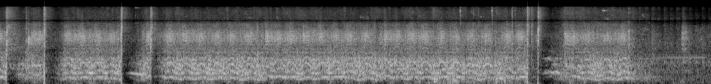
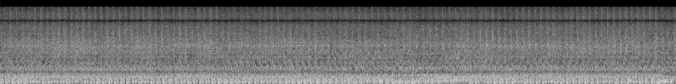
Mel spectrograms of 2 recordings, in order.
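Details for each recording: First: 1914 Dodge T-bucket roadster on first start attempt: starter churns steadily with no catch, because plug wires were set in clockwise Ford firing order while this distributor turns counterclockwise, Chevrolet style. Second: 1914 Dodge T-bucket roadster V8 with carburetors, warmed up after first start: steady, even idle with a smooth low thrum and no ticking or knocking. Good oil pressure; the startup lifter tick had calmed down. Sounds good.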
